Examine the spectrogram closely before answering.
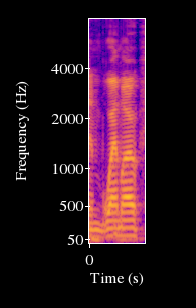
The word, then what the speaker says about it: Mbeumo: Going into midfield though, we have Maddison, Saka, Sterling, Bruno Fernandes, and Mbeumo, or Mbumo, however you want to pronounce his name.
